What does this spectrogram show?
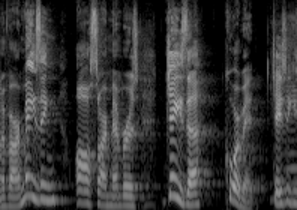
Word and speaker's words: Geisa: So my mother is from Brazil, and Geisa, that's how you say it in Portuguese, is Brazilian.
